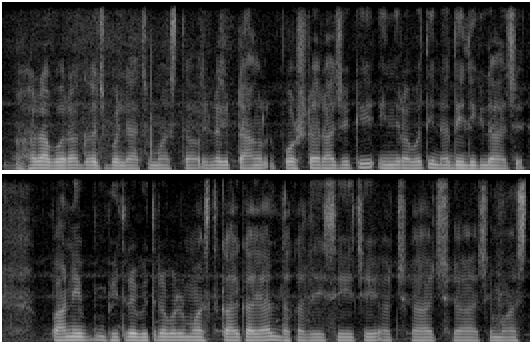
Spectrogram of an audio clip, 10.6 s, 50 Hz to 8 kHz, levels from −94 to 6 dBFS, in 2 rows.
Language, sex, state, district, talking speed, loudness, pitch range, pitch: Halbi, male, Chhattisgarh, Bastar, 185 wpm, -33 LUFS, 145-155 Hz, 150 Hz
